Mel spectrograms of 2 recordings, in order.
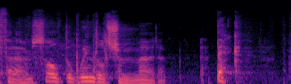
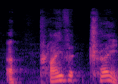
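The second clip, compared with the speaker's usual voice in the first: higher-pitched astonished echo; incredulous; 6 semitones higher than usual. Acted. Host hears Beck hired a whole train, incredulous. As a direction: repeat it in disbelief.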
